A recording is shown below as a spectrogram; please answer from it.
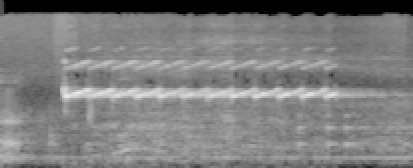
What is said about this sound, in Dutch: Ehm, het alarm dat afgaat ja. zonder dat er iets passeert. Ja, dat is wel vreemd. Dus, eh, soms zitten wij gewoon aan de balie en dan hoor je ineens zo...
